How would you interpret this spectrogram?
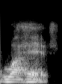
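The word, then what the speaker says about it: והב: Number one, there's no record anywhere other than this pasuk of a place called Vahev. Two, in pre-Ashkenazi Hebrew, the letter Vav is soft, pronounced more like a W than a Vav.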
